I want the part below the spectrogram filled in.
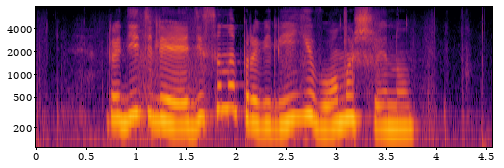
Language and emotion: Russian, neutral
